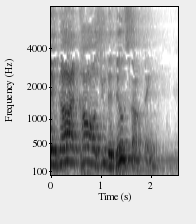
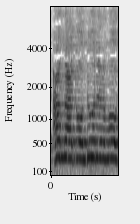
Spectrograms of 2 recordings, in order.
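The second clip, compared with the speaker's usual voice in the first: quick, higher-pitched mock refusal; imitated child's protest; 6 semitones higher, faster than usual. Child talking back to a scolding parent, imitated protest. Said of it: "then they make a song out of it".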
